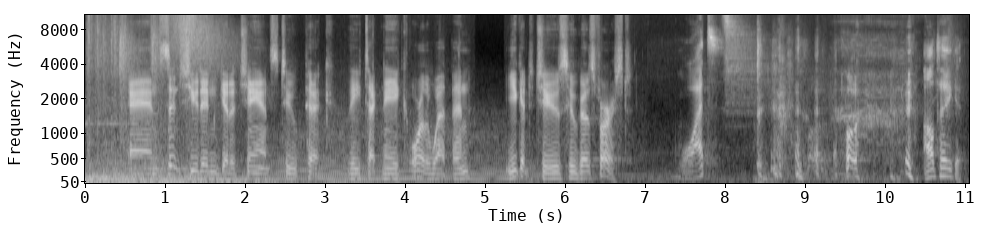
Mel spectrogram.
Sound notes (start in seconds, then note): 8.4 laughter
